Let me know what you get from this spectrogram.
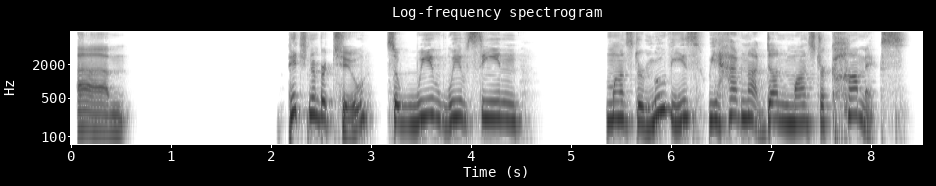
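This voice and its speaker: A man's voice: sits high, lively intonation, slow, pauses often, a little mellow. A man chatting casually as a podcast co-host, often stammering and repeating sounds and the starts of words. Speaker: podcast co-host pitching films and comics.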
